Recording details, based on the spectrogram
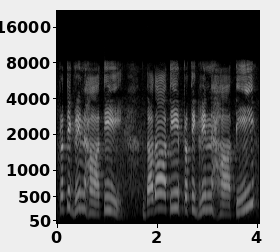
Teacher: সেজন্য হ এবং দন্ত্য ন যদি একসাথে যুক্ত বর্ণ হিসেবে থাকে সেক্ষেত্রে নটাকে আগে উচ্চারণ করতে হবে, হটাকে পরে উচ্চারণ করতে হবে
